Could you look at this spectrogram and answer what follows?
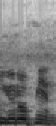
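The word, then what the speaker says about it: European: लगता या द लगता अब इसका उच्चारण देखो ये है तो स्वर वो वेल है लेकिन इसमें एन नहीं लगेगा क्योंकि इसका उच्चारण यू से हो रहा है और यू शब्द हिंदी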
